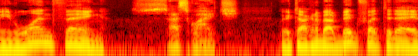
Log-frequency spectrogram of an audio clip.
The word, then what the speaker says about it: sasquatch: Johnny jerk nobody would he couldn't pronounce I remember his dad was the one that told us it was sasquatch it probably got the whole myth going but he couldn't the kid good pronounced sasquatch he can only say sighs Squatch so he he was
